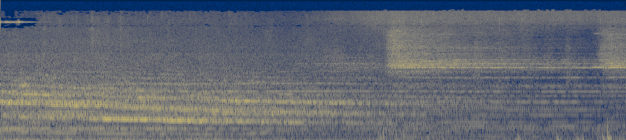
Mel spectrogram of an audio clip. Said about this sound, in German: Sirene.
